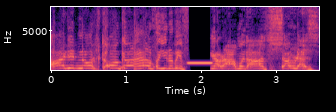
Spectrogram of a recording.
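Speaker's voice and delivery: shrill, very high-pitched yelling. Playing a character berating another speaker, shouting. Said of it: "You don't have to shout at me".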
